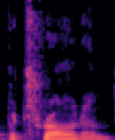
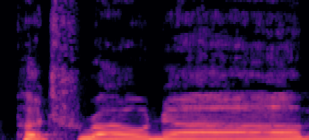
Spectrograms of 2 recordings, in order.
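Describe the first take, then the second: First: The word is said quickly and plainly. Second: The word is drawn out with dramatic energy. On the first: It is delivered without any special weight. "It's just expecto Patronum" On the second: It is an epic, climactic moment. "it's not like Patronum"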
